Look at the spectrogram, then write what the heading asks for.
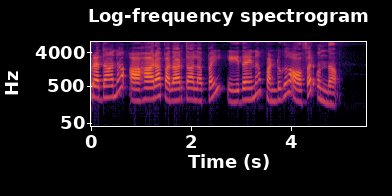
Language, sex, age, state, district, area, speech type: Telugu, female, 18-30, Telangana, Hyderabad, urban, read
